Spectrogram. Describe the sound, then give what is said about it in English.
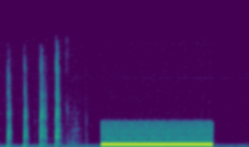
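Four quick clicks are followed by one long, steady electronic tone of a phone line ringing, loud and clear with nothing else around it, lasting about a second and a half, as a call to Rhode Partners, an architecture firm in Austin, is transferred to voicemail. “I got transferred to voicemail.”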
